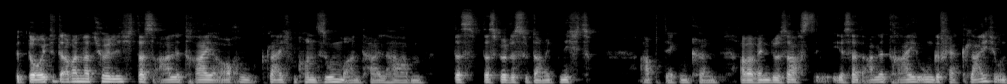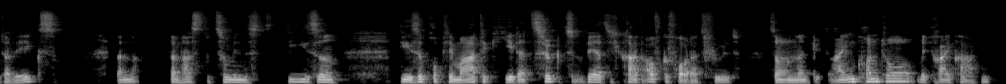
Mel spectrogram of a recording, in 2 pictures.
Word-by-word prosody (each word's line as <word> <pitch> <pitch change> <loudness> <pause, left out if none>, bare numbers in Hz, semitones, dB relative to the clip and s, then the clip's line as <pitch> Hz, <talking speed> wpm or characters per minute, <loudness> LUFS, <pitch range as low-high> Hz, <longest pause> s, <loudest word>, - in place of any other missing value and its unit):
Bedeutet 110 +3 +6
aber 135 - +4
natürlich, 125 -1 +3
dass 115 -2 +4
alle 110 +2 0
3 110 -1 +2
auch 105 +2 -4
'n 105 -2 -5
gleichen 105 -2 -3
Konsumanteil 105 -4 -1
haben. 95 -1 -7 0.3
Das - - 0
das 110 -1 +1
würdest 110 0 +3
du - - -6
damit 100 +1 -3
nicht 110 +1 -3 0.4
abdecken 100 - -6
können. 95 -2 -6 0.2
Aber 100 0 +5
wenn 105 0 +4
du 105 - +3
sagst, - - -1
ihr - - -4
seid - - 0
alle 110 +3 -1
3 115 0 -1
ungefähr 110 -1 -1
gleich 125 +6 -2
unterwegs, 105 +2 -3 0.5
dann 110 +1 -1 0.3
dann 110 -3 -1
hast 110 0 -4
du - - -14
zumindest 105 -2 -2
diese 115 -2 0 0.6
diese 110 +3 +5
Problematik, 110 +1 +2
jeder 110 -1 +2
zückt, 130 -2 -1
wer 115 -1 +4
sich 110 -1 -12
grad - - +2
aufgefordert - - 0
fühlt, 105 0 -6 0.2
sondern 105 -1 +1
dann 105 -1 +1
gibt's - - -12
1 110 +3 +2
Konto 135 +1 +2
mit 110 +1 -4
3 105 -2 +2
Karten. 110 +1 -7
110 Hz, 160 wpm, -25 LUFS, 105-115 Hz, 0.6 s, Bedeutet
